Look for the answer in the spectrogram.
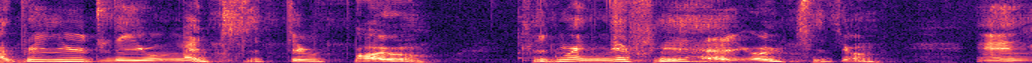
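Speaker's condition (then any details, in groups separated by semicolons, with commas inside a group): Cerebral palsy; neck surgery went badly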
